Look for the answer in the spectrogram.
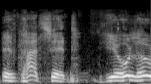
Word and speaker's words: YOLO: YOLO wasn't a waste of time getting into. That sounds like it's on track to be good. It rhymes with polo.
